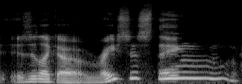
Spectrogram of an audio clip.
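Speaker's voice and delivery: high, slow, puzzled question; confused dad. Retold or imitated. Imitating his dad asking about the bumping, slow high puzzled. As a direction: ask it slowly and unsure. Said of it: "he's like".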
